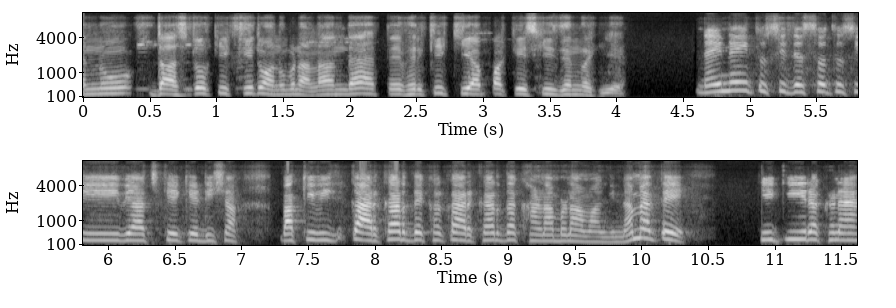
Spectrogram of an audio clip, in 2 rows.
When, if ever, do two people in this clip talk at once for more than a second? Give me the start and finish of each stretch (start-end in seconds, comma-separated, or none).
none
